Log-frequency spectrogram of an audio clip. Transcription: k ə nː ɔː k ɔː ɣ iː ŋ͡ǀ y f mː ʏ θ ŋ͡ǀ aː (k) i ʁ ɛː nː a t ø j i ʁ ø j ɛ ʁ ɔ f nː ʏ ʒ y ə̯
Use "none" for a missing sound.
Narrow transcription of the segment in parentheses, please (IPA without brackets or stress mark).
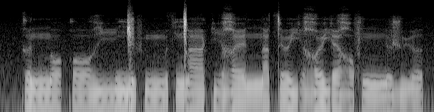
k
